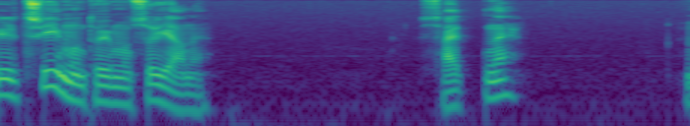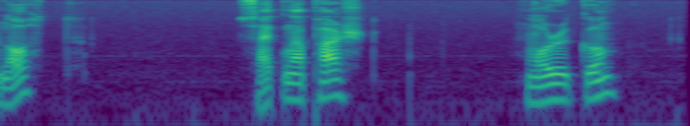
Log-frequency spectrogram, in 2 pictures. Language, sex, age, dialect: Faroese, male, 36-60, Suðurstreymoy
